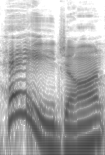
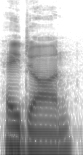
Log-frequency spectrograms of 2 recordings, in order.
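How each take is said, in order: First: The pitch moves up and down with energy. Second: The pitch stays flat and low in energy. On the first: The speaker calls it right. "It was very, very um, enticing and engaging" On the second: The speaker calls it wrong. "I didn't say"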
